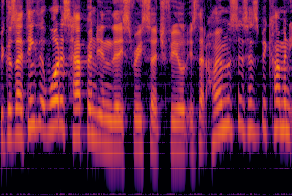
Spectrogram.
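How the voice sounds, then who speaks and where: A man with an Australian accent speaks in a bright, sharp tone with very wide pitch swings. The recording is very clean, with a silent background. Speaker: sociology lecturer. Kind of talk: conference talk.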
